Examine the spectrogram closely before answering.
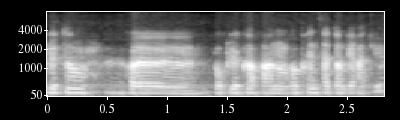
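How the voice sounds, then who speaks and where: Speaking fairly quickly, the man keeps his pitch fairly high. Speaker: fitness coach. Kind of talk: live workout class instruction.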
